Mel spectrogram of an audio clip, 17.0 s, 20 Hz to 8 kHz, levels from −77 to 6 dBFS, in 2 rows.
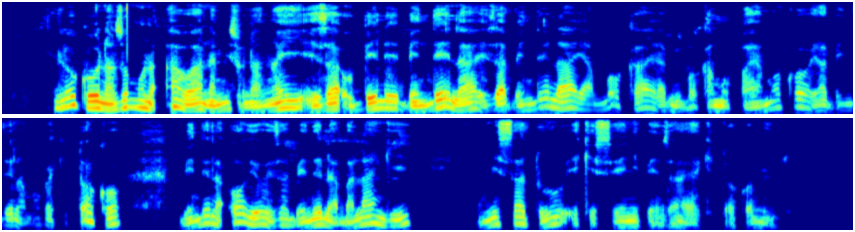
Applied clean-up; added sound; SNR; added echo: none; none; none; none.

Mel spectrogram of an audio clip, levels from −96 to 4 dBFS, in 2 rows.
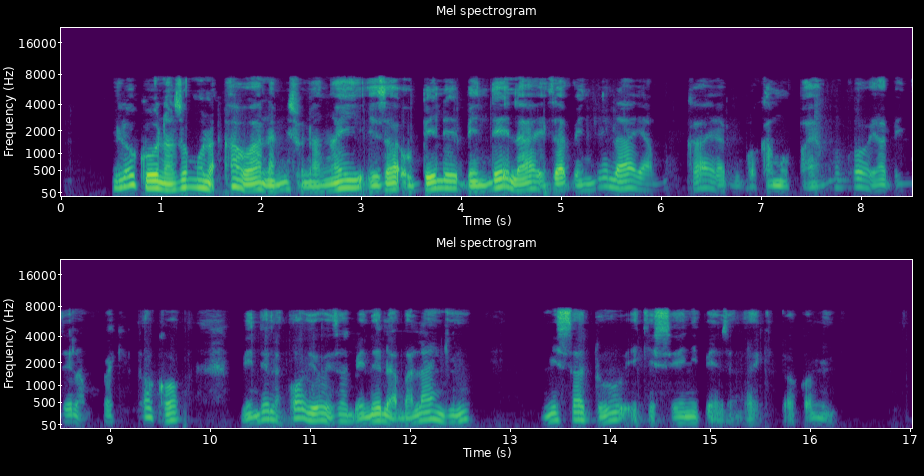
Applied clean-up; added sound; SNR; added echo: neural mask model DeepFilterNet 3.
